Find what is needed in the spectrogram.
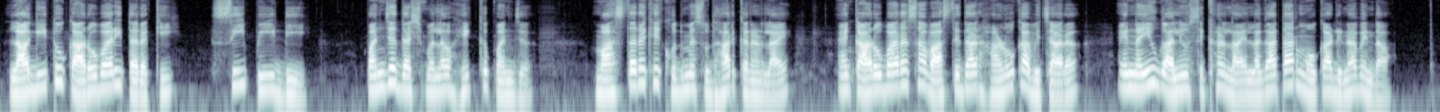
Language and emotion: Sindhi, neutral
